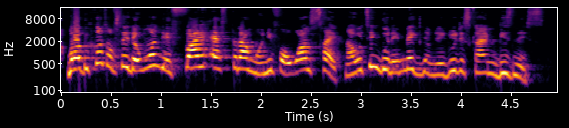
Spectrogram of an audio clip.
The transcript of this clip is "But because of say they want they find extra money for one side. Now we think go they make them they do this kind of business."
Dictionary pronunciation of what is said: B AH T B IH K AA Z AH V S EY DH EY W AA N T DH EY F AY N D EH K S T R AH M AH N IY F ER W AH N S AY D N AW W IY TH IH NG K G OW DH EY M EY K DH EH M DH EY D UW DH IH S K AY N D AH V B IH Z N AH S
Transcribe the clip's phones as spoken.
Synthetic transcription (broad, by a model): B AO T B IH K AA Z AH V S EY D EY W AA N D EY F AY N D EH K S T R AH M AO N IY F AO W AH N S AY D N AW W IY T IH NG G OW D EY M EY K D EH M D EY D UW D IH S K AY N B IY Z N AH S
